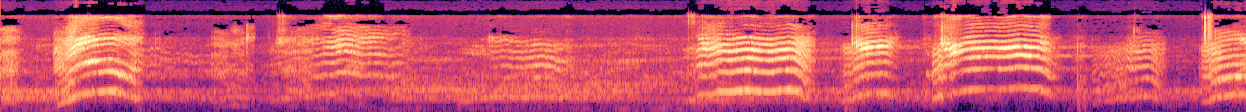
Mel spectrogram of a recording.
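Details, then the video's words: Kitten calling for its mother, asking for milk, in a rapid run of short and long arched meows, some clustered in quick pairs, with background hum throughout. "suara anak kucing memanggil- manggil ibunya 🤣🤣🤣minta susu"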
